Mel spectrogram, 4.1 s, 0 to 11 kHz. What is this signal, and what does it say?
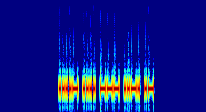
Morse code, heard as a keyed tone, about 33 wpm, 700 Hz. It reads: 4HOFA
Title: Code Groups - 5 Letter:Numbers - 35wpm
